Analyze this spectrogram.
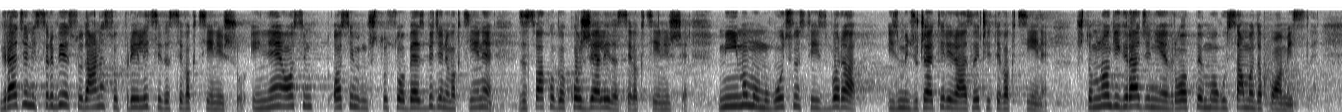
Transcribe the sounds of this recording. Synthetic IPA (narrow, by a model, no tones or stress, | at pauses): ɡɾad͡ʑanisr̩bijesud̪anasupɾiːlit̪sid̪ase̞ʋakt̪siniʃṵineosim | o̞simʃt̪o̞suobe̞zbe̞d͡ʑe̞neʋakt̪siːne̞ | zasʋako̞ɡako̞ʒelid̪ase̞ʋakt̪siniʃḛ | miimamo̞mo̞ɡuːt͡ɕno̞st̪iizbo̞ɾa | izme̞d͡ʑut͡ʂet̪iɾiɾaːzlit͡ʂit̪e̞ʋakt̪siːne̞̰ | ʃt̪o̞mno̞ɡiɡɾad͡ʑanieʋɾo̞ːpe̞mo̞ɡusamo̞d̪apo̞misle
